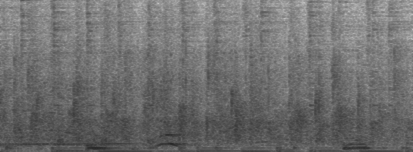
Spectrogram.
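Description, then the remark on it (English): A live audience at a Mad Toast Live recording at the Brink Lounge in Madison, Wisconsin, claps and cheers steadily throughout, a dense wash of applause with occasional whoops rising above it, sustained at an even, fairly loud level. “Let's hear from the live audience.”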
